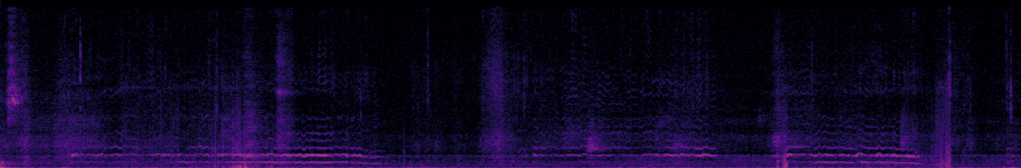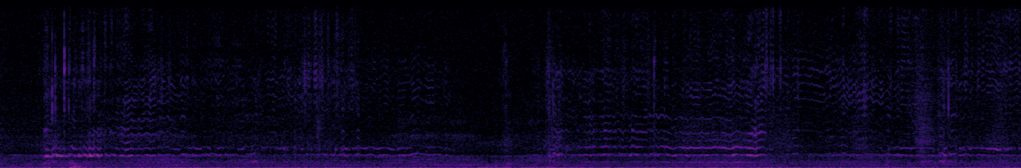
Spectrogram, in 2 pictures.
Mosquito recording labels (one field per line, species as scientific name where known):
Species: Anopheles arabiensis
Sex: female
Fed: unfed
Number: one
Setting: cup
